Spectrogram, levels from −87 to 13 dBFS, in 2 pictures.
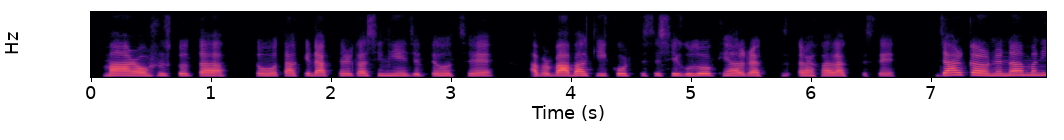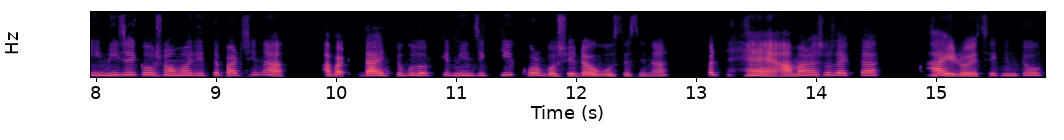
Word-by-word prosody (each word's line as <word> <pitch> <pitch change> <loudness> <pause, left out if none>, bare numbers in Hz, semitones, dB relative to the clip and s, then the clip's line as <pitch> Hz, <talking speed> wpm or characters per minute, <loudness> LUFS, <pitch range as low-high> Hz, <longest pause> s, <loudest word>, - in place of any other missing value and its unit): মার 220 0 +5
অসুস্থতা। 215 -1 -2 0.4
তো 215 - -2 0.2
তাকে 215 +1 -1
ডাক্তারের 210 +1 -1
কাছে 215 +1 -2
নিয়ে 210 -1 -3
যেতে 200 +1 -6
হচ্ছে। 205 +1 -5 0.5
আবার 210 +2 -1
বাবা 215 +3 +6
কি 225 - -7
করতেছে 215 0 -2
সেগুলোও 215 +2 +2
খেয়াল 215 -2 0
রাখ 205 0 +1 0.4
রাখা 205 0 -2
লাগতেছে। 195 0 -7 0.5
যার 275 +2 +5
কারণে 250 -3 +5
না 260 - +6
মানে 260 0 0 0.2
নিজেকেও 290 +1 +1
সময় 255 0 +2
দিতে 260 +2 -3
পারছি 265 +2 0
না, - - +3 0.4
আবার - - +2 0.2
দায়িত্বগুলোকে 260 +1 +3
নিয়ে 250 -1 0
যে 245 - -5
কি 275 - -3 0.2
করব 265 -5 +1
সেটাও 215 -2 +3
বুঝতেছি 185 0 -6
না। 215 - -6 0.4
বাট 290 -1 -2 0.2
হ্যাঁ, 245 -4 +6
আমার 245 +5 +4
আসলে 270 0 -1
একটা 260 +1 -2 0.5
ভাই 255 -1 +7
রয়েছে। 170 +5 -2
কিন্তু 230 +2 -5
225 Hz, 165 wpm, -23 LUFS, 210-260 Hz, 0.5 s, ভাই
